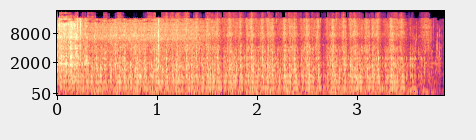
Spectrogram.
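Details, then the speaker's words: 1971 Mercury 500 outboard after refuelling with fresh gas, while throttling back near the dock: uneven, lumpy running that sags and dies after a few seconds; misfire, running on two cylinders, cause unknown. "It was definitely only running on 2 cylinders for sure. I mean, it was reasonably smooth when it ran."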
